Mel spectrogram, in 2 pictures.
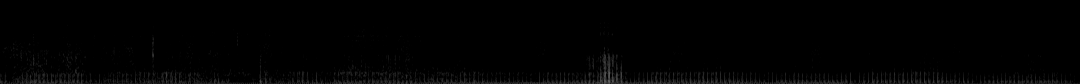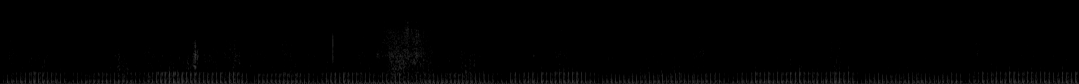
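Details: Indoors, a Bengal cat waking its owner purrs steadily, an unbroken low rumble for about twenty seconds, with one brief knock near the sixth second and soft rustling.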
